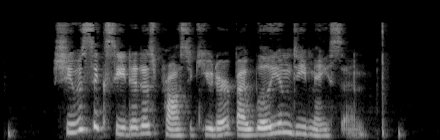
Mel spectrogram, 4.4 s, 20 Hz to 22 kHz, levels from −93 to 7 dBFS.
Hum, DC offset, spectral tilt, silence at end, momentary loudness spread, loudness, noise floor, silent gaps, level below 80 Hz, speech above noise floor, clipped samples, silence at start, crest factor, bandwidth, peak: none; under 0.1%; -3.5 dB/octave; 0.75 s; 19 LU; -25 LUFS; -55 dBFS; none; -78 dBFS; 29 dB; under 0.1%; 0.55 s; 18 dB; 11.5 kHz; -10 dBFS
